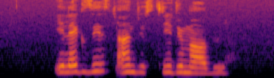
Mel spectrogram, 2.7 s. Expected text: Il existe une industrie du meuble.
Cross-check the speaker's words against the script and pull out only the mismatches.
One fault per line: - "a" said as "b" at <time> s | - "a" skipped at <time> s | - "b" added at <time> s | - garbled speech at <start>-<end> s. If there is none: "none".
- "une" skipped at 1.2 s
